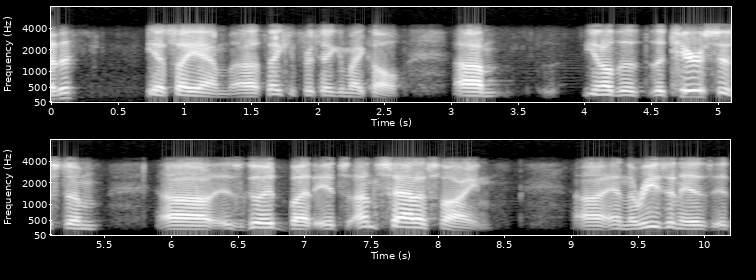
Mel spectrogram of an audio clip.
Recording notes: Telephone Town Hall.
